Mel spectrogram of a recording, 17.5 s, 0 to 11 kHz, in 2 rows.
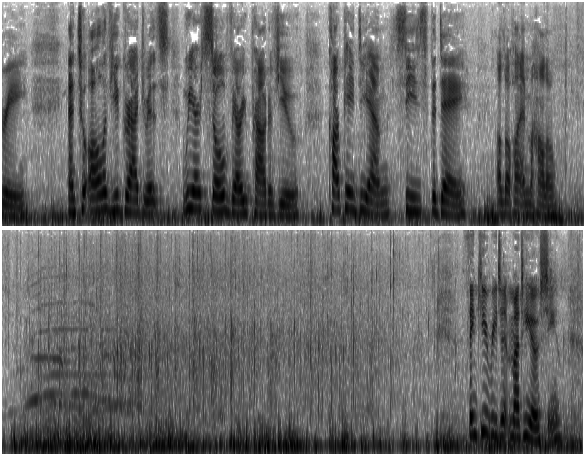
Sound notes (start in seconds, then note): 8.9 applause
